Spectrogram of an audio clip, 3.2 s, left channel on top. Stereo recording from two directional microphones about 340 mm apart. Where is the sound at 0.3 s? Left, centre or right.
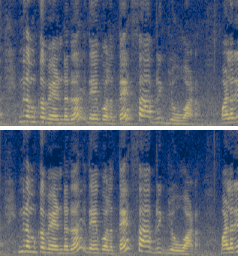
Right.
